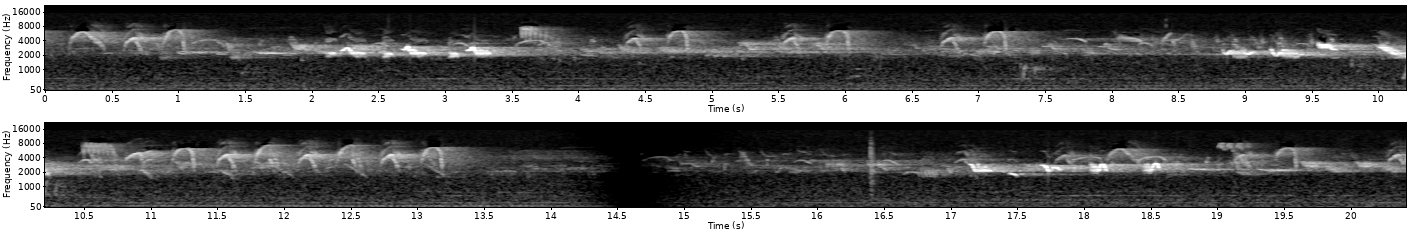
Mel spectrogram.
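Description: Small birds chirping in quick runs of short, high notes, with louder flurries near the start, in the middle and near the end, over a faint steady low hum. The sound cuts out for a moment about two-thirds of the way through.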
